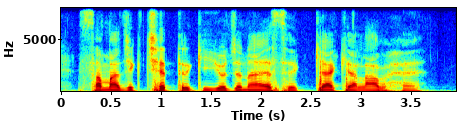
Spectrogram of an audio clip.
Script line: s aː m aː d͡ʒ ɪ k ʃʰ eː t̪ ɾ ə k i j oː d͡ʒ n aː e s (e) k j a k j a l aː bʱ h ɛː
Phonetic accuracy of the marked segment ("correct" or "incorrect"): correct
